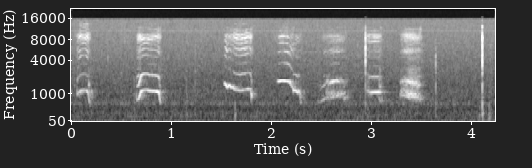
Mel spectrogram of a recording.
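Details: Female puppy whining loudly: about seven clear, tonal whimpers in four seconds, some rising then dipping, others sliding downward, ending with a sharp click.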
